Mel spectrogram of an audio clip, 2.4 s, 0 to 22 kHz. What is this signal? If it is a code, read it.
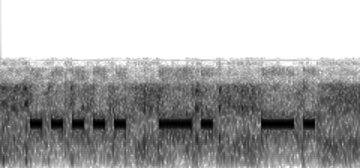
Morse code, heard as a keyed tone, about 17 wpm, 1060 Hz, with noise. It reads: 5NN
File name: sm7lcb / 1911z dj8ms 23cm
